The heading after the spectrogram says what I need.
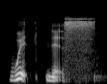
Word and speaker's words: witness: winter coat no tea witness you also don't hear the t here but it's the opposite because your tongue is coming to the t first wit and it's already in the same position for the n so you just leave it there witness sport when you start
